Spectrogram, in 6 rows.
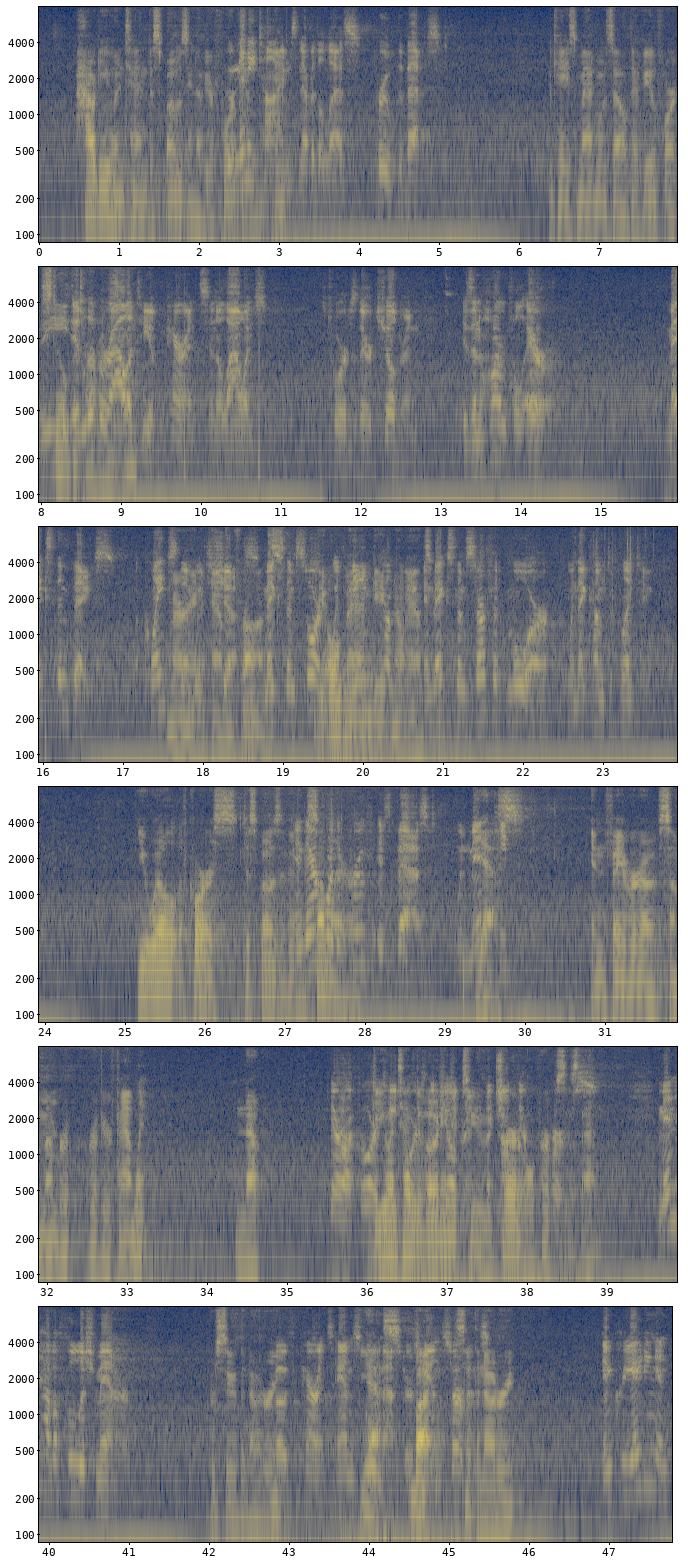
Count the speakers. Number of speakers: two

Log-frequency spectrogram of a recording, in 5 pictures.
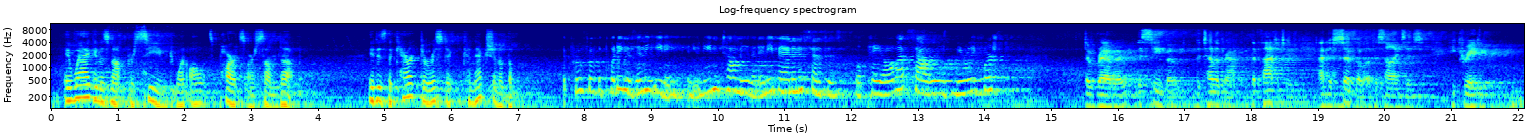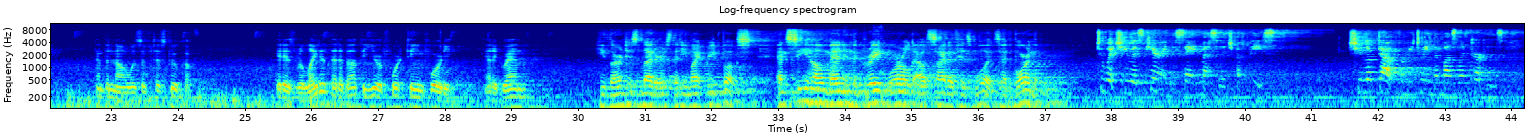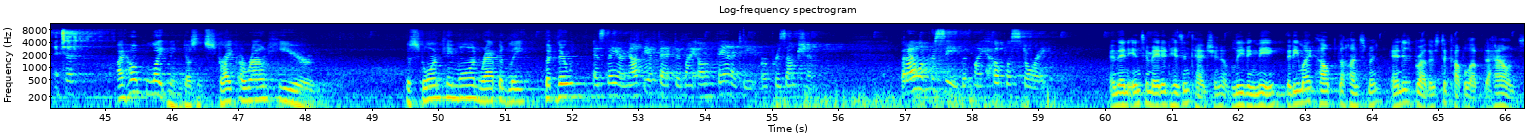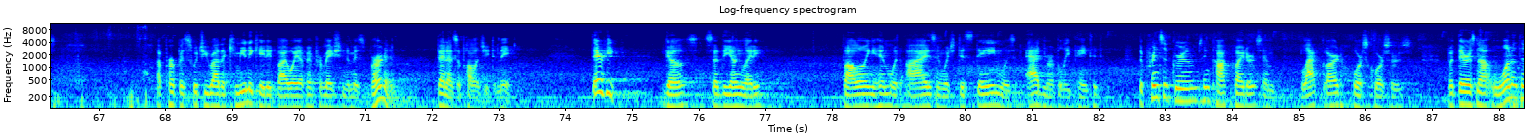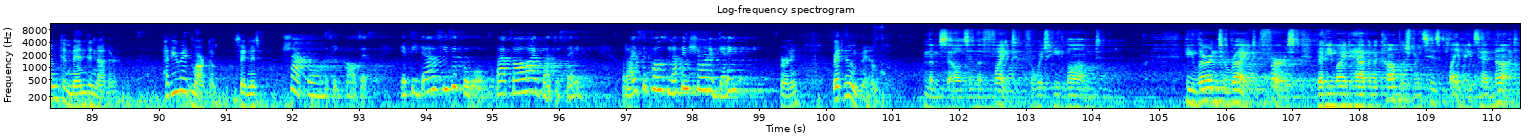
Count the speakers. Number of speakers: nine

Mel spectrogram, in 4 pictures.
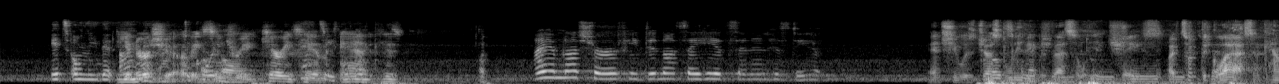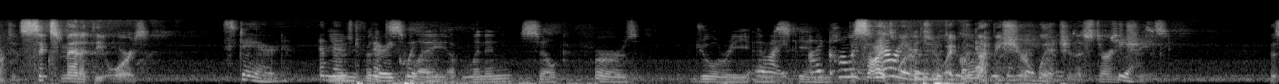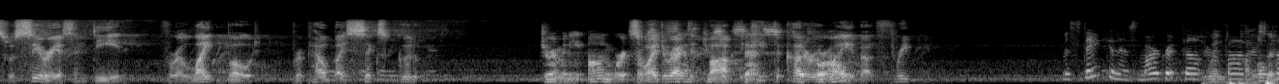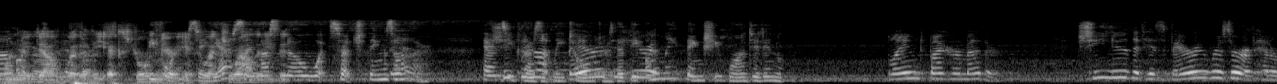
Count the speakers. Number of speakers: five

